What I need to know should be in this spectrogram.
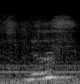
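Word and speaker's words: νοῦς: The famous nootropics, this term comes from the Greek words nous, I will pronounce it nous and nous, which means mind, and trope, meaning to bend, to turn, or what we call neuroenhancers.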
